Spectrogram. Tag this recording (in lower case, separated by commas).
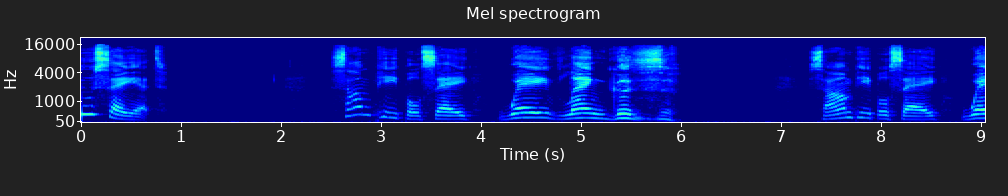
monologue, speech, female speech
